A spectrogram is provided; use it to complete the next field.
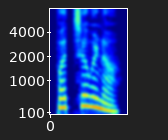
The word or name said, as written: ಪುಚ್ಚವಣೆ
